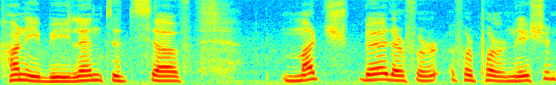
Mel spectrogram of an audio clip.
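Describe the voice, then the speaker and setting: A man talks at a very slow pace. His pitch is high, with ordinary variation. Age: 80s+. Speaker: beekeeper. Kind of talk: documentary interview answer.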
